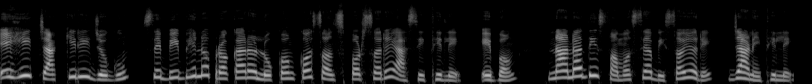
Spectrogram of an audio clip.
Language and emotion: Odia, neutral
